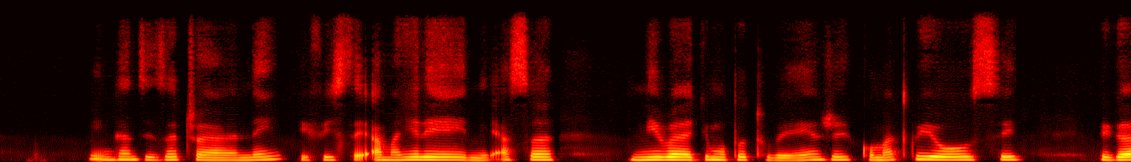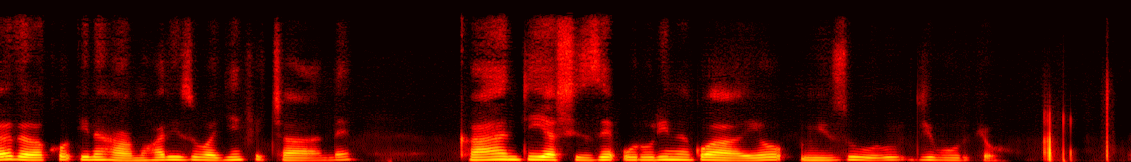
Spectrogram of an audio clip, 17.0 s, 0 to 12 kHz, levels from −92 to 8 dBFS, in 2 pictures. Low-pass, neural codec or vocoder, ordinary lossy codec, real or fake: 10.8 kHz; codec, 24 kHz, 0.9 kbps, WavTokenizer, large speech release; AAC, 64 kbps; fake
